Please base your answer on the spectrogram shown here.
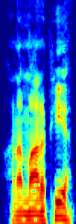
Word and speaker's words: onomatopoeia: to think about it because the pronunciation, at least to me personally, doesn't exactly look like the word, and even more so when you look at the official pronunciation guide. Okay. So I just have to sort of not think about the letters and just say onomatopoeia.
